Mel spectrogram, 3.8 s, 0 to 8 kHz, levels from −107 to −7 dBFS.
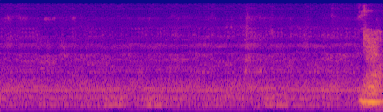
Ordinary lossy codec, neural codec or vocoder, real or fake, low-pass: none; autoencoder, 22.05 kHz, a latent of 192 numbers a frame, VITS, trained on one speaker; fake; 7.2 kHz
